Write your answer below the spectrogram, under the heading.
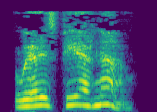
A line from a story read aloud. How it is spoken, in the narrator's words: Angelo asked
